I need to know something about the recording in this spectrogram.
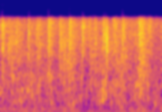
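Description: A horse trotting close by on soft sand arena footing: hoofbeats in a steady rhythm of about three a second.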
